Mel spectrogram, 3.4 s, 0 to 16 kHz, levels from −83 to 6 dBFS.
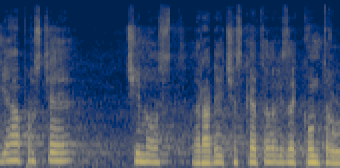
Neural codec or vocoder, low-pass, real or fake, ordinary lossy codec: vocoder, 44.1 kHz, 128 mel bands, Pupu-Vocoder; 14.4 kHz; fake; Opus, 64 kbps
